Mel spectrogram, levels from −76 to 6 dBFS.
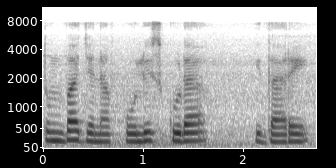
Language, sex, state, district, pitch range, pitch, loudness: Kannada, female, Karnataka, Bangalore, 180-200 Hz, 190 Hz, -16 LUFS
